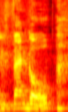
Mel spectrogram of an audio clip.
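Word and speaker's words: Van Gogh: But Americans say Van Go. Van Go. Yes. Because they can't do the sound. And so that's what that's precisely what the guide told us. She said she she says Van Go or Van Go depending on who her audience or who she's taking around um the museum. Because if she says fan, she says she's had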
